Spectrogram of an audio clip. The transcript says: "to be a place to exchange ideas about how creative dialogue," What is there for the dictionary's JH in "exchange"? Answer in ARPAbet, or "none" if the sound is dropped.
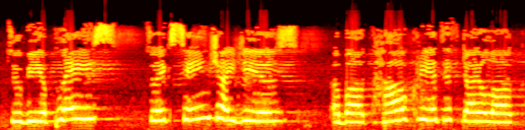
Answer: JH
